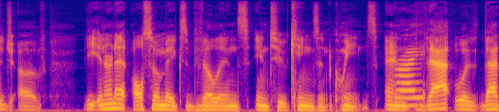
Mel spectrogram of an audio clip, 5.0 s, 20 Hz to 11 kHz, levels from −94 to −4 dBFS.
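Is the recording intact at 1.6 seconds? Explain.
Yes, the speech at 1.6 s plays through intact, with no dropout, click, distortion or other audible fault at that moment.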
